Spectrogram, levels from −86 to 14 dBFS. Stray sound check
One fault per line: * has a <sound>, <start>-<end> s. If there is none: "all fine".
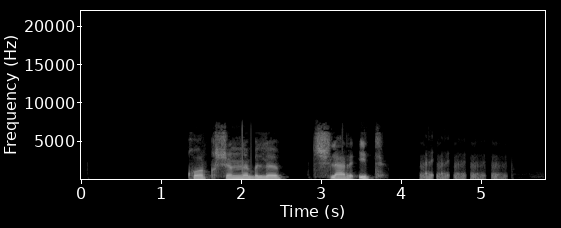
* has a laugh, 4.2-5.3 s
